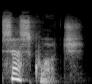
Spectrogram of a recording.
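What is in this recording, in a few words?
"sasquatch", British English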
